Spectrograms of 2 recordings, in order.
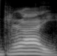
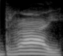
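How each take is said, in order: Both takes have the same delivery.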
